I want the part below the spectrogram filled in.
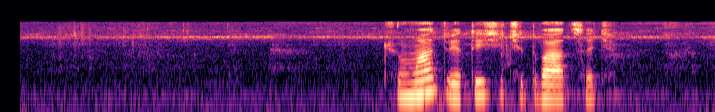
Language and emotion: Russian, sad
